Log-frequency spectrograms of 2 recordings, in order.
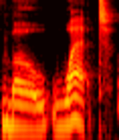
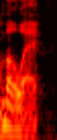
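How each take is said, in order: First: The word ends with a clearly pronounced T. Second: The word ends without any T sound. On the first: The speaker calls it right. "Moet is pronounced with a hard T and not a silent T" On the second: The speaker calls it wrong. "but it's definitely not Moet"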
